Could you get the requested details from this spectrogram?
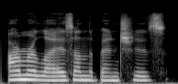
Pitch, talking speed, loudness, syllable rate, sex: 195 Hz, 170 wpm, -15 LUFS, 4.5 syllables/s, female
